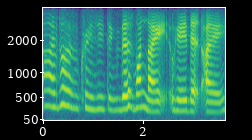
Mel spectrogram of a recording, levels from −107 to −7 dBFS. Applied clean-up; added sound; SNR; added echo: none; none; none; none.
